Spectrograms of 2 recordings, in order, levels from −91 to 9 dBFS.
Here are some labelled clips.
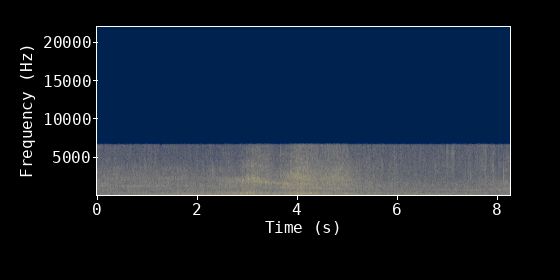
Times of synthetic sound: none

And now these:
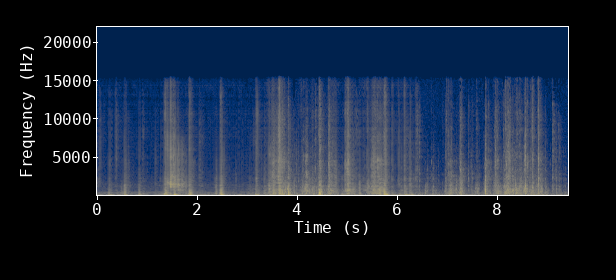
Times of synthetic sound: 0.0-3.7 (vocoder, BigVGAN v2); 4.7-6.4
